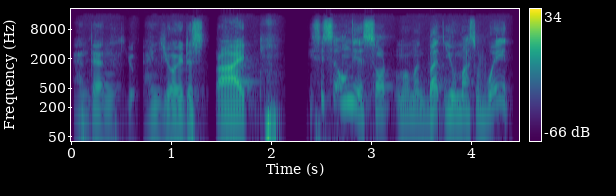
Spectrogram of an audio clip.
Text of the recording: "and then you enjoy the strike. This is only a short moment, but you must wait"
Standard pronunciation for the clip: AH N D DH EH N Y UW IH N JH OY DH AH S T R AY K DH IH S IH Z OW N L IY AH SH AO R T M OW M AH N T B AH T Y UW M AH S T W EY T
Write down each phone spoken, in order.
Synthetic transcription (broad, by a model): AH N D EH N Y UW IH N JH OY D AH S T R AY K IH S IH S OW N L IY AH S AO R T M OW M AH N T B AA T Y UW M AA S T W EY T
